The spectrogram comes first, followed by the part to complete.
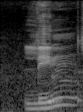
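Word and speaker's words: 林: 'lin' 'lin' and 'ling' What's the difference? Okay, 'lin' is a alveolar nasal 'ling' is a velar nasal Right Yeah, right Grove (shu lin) ×2 And that double-O seven×2, right?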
